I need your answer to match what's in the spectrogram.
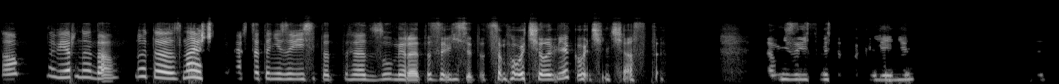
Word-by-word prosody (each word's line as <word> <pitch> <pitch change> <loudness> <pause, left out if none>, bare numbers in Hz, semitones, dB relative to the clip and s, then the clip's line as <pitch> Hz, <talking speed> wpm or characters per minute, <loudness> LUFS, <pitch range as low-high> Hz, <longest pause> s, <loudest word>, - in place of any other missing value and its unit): Да, 235 +2 0 0.3
наверное, 330 -2 0
да. 160 - +1 0.2
Ну 370 - -6
это, 300 -6 +5
знаешь, 315 +3 +7 0.2
мне 275 - -38
кажется, 275 +1 -4
это 270 - -4
не 255 -1 -3
зависит 245 +1 0
от 220 0 -7
от 225 -1 -1
зумера, 225 +2 0
это 235 - 0
зависит 230 0 -3
от - - -15
самого 245 0 0
человека 245 +4 +3
очень 230 0 +1
часто. - - -3 1.1
Там 215 - -9
вне 235 0 -5
зависимости 230 0 -7
от - - -33
поколения. 210 +2 -7 1.2
М. 440 - -25
240 Hz, 155 wpm, -22 LUFS, 225-275 Hz, 1.2 s, знаешь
